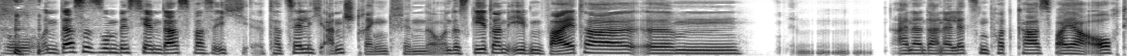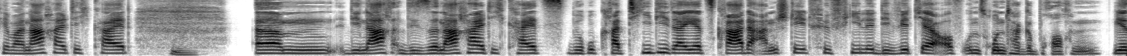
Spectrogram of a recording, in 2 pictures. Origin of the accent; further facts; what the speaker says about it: North Rhine-Westphalia, Germany; Aber wir sind auch typische Westfale.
